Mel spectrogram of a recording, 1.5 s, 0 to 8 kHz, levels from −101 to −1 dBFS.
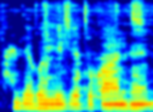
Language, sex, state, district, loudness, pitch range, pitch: Hindi, male, Uttar Pradesh, Budaun, -28 LUFS, 110-115 Hz, 110 Hz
